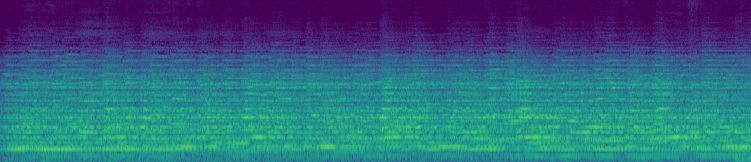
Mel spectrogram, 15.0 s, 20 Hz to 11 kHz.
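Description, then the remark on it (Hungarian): Several large bells of the Győr cathedral peal together for five minutes in memory of Pope Benedict XVI, a continuous, loud wash of overlapping ringing tones that sustains steadily for the whole stretch, with no voices present. “Öt percen keresztül zúgtak a székesegyház harangjai megemlékezve 16. Benedek pápáról.”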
